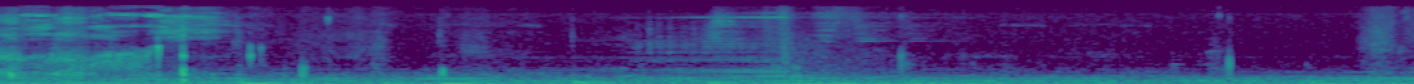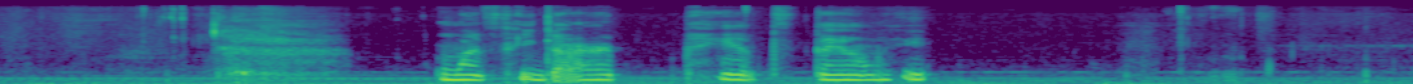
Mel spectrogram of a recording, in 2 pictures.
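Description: A woman sobs quietly close by.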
